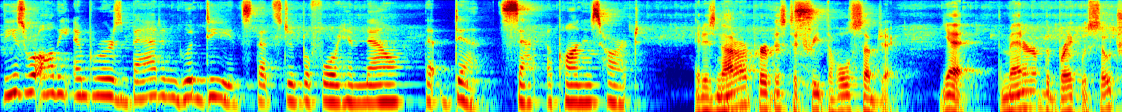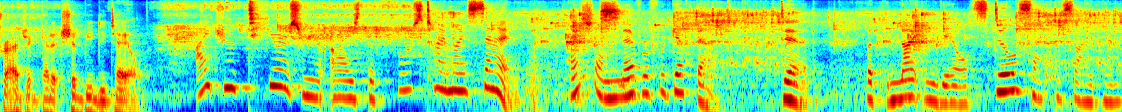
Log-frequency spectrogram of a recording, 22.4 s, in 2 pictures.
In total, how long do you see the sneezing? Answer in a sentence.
You can hear the sneezing for 2 seconds altogether.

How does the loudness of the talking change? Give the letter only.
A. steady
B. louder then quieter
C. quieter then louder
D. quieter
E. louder
A.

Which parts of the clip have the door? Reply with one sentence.
You can't hear the door here.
